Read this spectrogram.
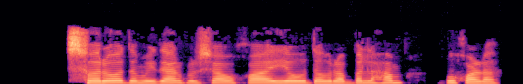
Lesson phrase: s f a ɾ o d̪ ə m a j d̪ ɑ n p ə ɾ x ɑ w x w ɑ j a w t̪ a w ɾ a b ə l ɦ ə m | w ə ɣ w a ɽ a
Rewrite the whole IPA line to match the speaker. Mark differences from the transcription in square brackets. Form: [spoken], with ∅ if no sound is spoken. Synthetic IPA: s f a ɾ o d̪ ə m a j d̪ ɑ n p ə ɾ [ʃ] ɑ w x w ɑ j a w [d̪] a w ɾ a b ə l ɦ [a] m | w ə [x] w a ɽ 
